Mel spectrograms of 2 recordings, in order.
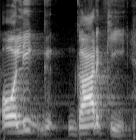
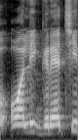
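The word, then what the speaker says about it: oligarchy: ठीक है, चलिए दोस्तों अगला जो वर्ड है वो है ओलिगार्की। ओलिगार्की, देखिए मैं स्पेलिंग भी लिख दे रहा हूं ताकि आप इसको ओलिग्रेची ना पढ़े, इसको ओलिगार्की पढ़े।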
